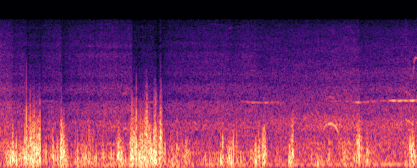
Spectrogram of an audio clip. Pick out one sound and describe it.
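A car splashes through flowing water.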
